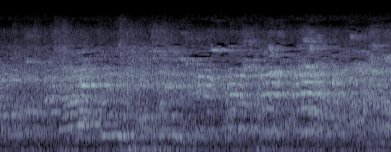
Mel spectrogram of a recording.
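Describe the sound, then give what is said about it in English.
A basketball dribbles on a gym floor during a Mountain Brook Spartans game, the ball worked right to left from the right corner: a steady run of thumping bounces over a dense wash of crowd noise and indistinct background voices. “Ball tucked away in the right corner, dribbling right to left.”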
